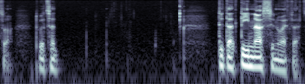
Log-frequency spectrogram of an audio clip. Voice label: "dinas", welsh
